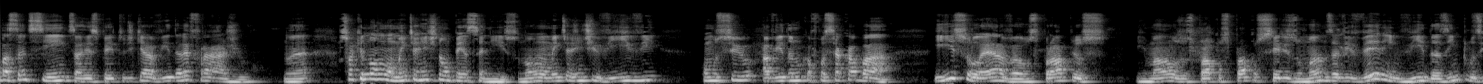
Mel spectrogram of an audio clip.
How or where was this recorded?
video call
